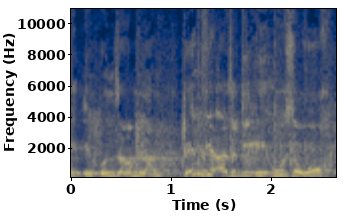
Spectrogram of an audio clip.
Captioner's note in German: Beifall AfD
